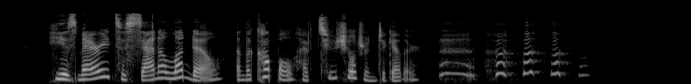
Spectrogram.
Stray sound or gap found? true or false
true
